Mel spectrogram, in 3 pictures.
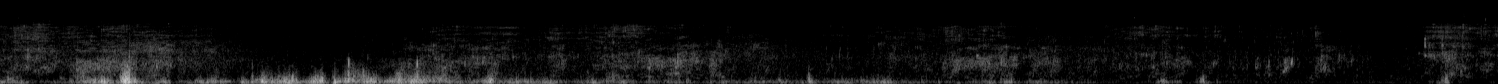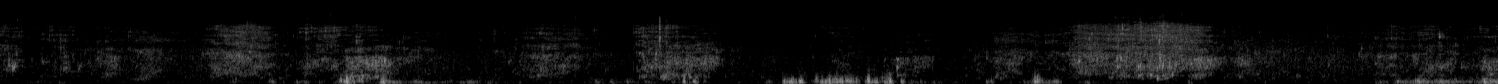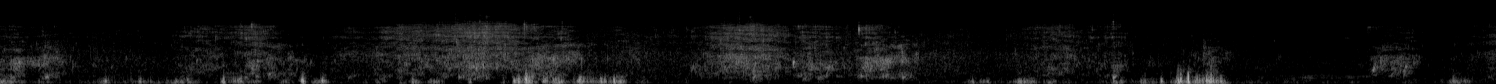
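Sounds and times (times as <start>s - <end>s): sea water lapping and splashing: 0.0s - 44.9s.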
